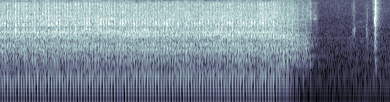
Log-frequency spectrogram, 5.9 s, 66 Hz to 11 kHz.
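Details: New MTD Yard Machine walk-behind edger, Powermore 140cc OHV four-stroke gasoline engine, first-ever run, blade raised: fast, even beat for about four seconds, then shuts off cleanly; healthy normal running.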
